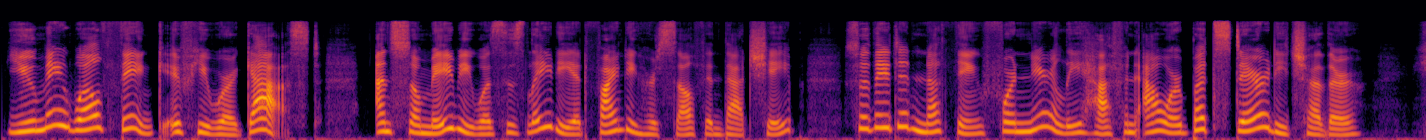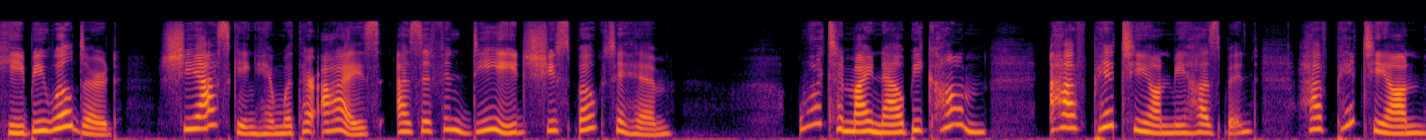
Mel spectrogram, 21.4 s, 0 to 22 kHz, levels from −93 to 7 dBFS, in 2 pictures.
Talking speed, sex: 190 wpm, female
